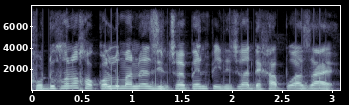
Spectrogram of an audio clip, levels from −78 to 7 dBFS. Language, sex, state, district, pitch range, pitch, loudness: Assamese, male, Assam, Sonitpur, 165-190 Hz, 175 Hz, -15 LUFS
